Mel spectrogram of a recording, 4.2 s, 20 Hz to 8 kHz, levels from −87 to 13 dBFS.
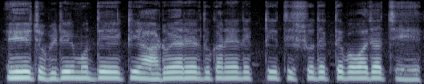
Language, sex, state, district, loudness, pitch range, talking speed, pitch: Bengali, male, Assam, Hailakandi, -17 LUFS, 165-175 Hz, 170 wpm, 170 Hz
